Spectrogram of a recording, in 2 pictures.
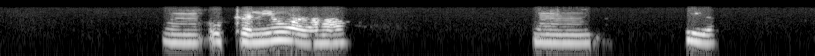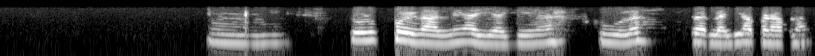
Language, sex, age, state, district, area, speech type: Dogri, female, 30-45, Jammu and Kashmir, Samba, urban, conversation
